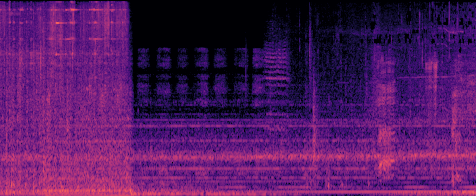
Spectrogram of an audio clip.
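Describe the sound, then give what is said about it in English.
A sheep lets out a loud, quavering bleat with a wobbling, pulsing tone, following a burst of harsh noise, with a steady low rumble continuing underneath. “This sheep is kind of a slut. It gets around.”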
